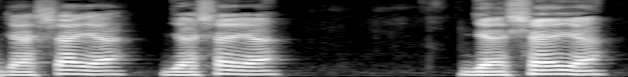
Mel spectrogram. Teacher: Makhraj shin, makhraj ya. Jadi ja, sya, ya itu pengucapan tengah lidah dengan langit-langit.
